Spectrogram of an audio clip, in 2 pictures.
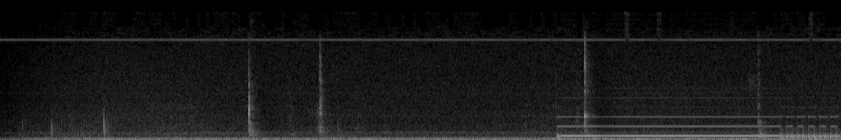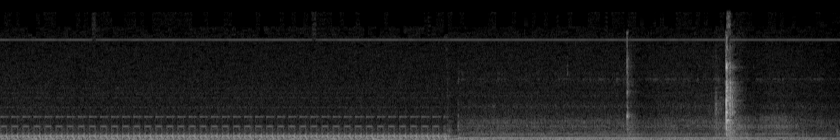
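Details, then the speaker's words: Thymatron System IV ECT device delivering a treatment stimulus: a short warning beep, then a steady buzzing tone while current flows, lasting a few seconds before a lower tone follows. "after the ones second warning signal the treat button lights up and a buzzing tone sounds while the current is on the light and tone both remain on for the full duration of the treatment stimulus and turn off when the stimulus delivery is complete"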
